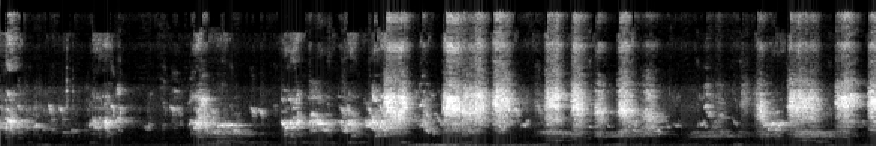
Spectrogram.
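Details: Several chicks chirping while eating: dense, overlapping high-pitched peeps and short tweets, irregular and continuous, with faint low rustling beneath.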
